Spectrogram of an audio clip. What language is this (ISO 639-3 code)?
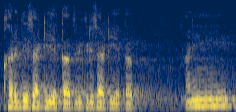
mar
